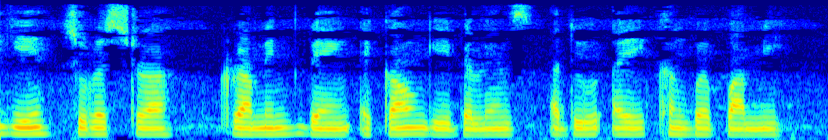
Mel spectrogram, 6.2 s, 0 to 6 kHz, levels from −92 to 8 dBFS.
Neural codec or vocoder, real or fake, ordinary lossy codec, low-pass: none; real; MP3, 24 kbps; 5.4 kHz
